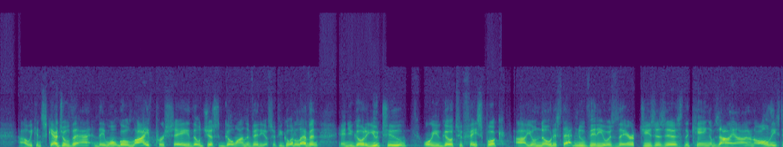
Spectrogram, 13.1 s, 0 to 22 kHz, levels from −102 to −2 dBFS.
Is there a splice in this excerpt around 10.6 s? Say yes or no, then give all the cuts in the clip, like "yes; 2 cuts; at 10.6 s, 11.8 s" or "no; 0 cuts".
yes; 2 cuts; at 8.5 s, 10.6 s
